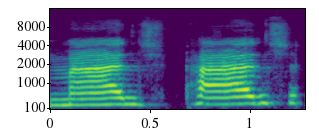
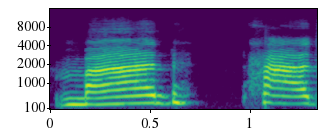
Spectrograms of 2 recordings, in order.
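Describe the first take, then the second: First: The first word ends in a J sound. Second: The first word ends in a plain D sound. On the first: "I say Modge Podge. I try not to say it that way" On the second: "for Ma Mod Podge"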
